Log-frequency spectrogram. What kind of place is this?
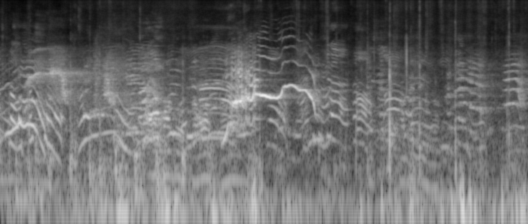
park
